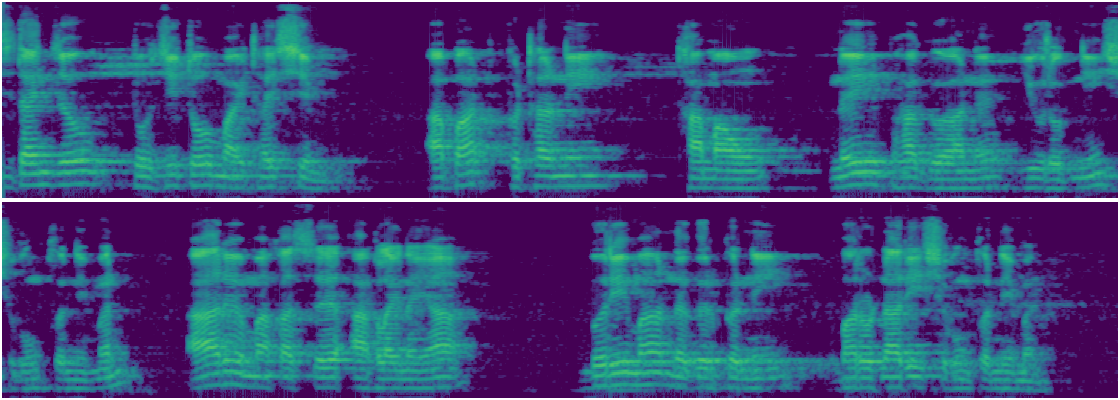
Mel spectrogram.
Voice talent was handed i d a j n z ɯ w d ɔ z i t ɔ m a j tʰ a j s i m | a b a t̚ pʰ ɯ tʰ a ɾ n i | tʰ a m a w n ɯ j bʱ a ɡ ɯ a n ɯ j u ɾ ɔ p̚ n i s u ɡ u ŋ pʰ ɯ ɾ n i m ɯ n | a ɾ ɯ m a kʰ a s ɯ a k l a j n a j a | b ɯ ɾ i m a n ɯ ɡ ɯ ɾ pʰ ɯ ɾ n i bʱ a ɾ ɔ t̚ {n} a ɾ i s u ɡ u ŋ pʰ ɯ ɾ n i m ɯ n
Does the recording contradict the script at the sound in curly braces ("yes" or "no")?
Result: no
